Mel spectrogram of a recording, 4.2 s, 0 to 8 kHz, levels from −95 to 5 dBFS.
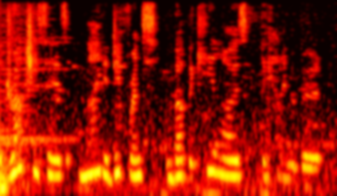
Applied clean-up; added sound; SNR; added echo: classical method Wiener filter.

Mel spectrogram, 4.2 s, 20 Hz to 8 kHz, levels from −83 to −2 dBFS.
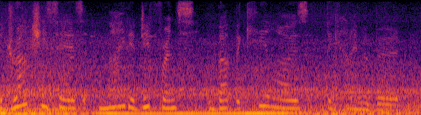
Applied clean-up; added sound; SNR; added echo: none; Alarm / Truck; -4 dB; none.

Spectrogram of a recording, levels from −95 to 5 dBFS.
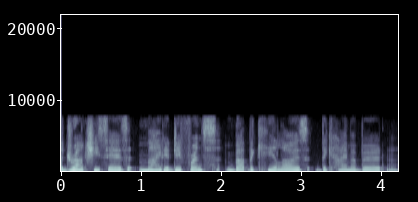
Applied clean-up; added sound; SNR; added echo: none; none; none; none.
